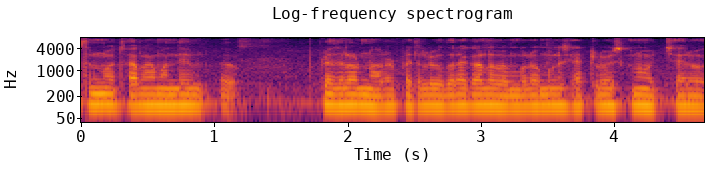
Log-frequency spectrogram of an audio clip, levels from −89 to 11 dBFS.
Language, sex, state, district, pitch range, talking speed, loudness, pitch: Telugu, male, Telangana, Karimnagar, 105-115 Hz, 130 wpm, -16 LUFS, 110 Hz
